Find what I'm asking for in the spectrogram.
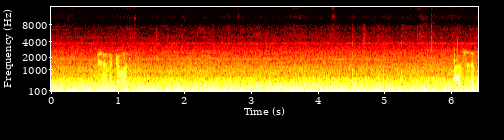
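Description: Steady, loud jet roar from a Delta Airbus A321neo taking off from Boston, a dense continuous rumble heard from inside the plane, with faint brief chirps near the start and end.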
